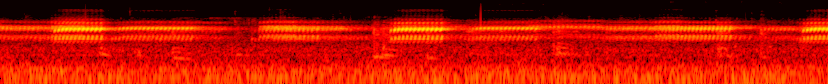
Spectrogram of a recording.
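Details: Gray tree frogs (Hyla versicolor) of eastern North America give loud, musical, bird-like mating trills, each a rapid burst of pulses lasting about a second; males sing to attract mates.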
